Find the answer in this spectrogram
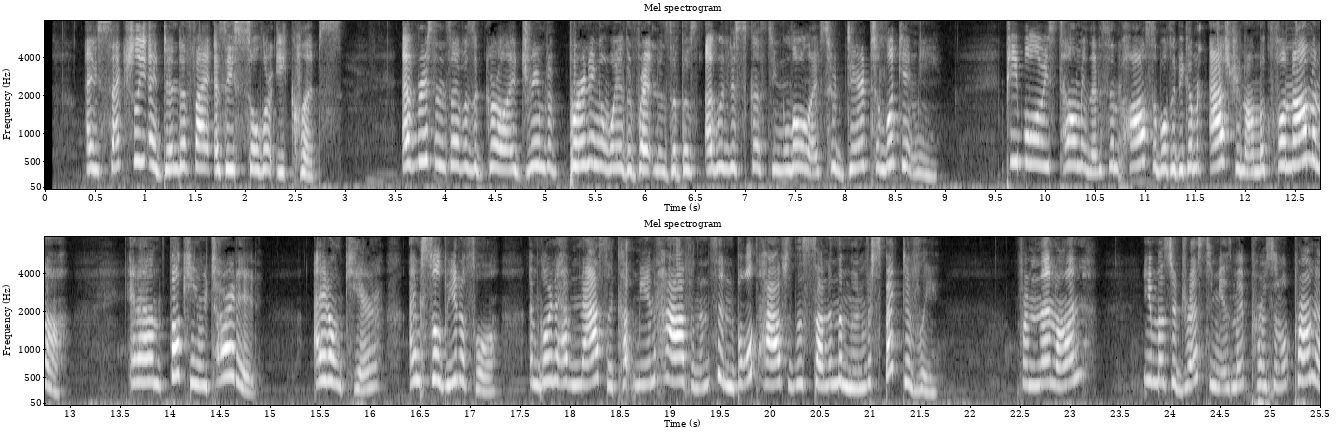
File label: Female - English - American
